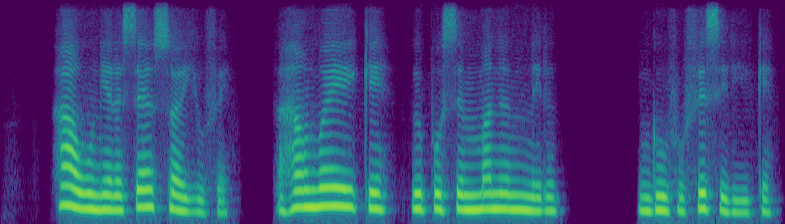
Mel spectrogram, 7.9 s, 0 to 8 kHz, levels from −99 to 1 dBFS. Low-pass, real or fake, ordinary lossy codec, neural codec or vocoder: 7.2 kHz; fake; Opus, 24 kbps; codec, 16 kHz, 0.2 kbps, FocalCodec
